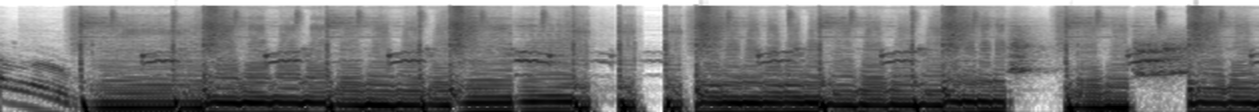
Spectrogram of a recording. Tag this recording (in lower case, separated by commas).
dubstep, music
